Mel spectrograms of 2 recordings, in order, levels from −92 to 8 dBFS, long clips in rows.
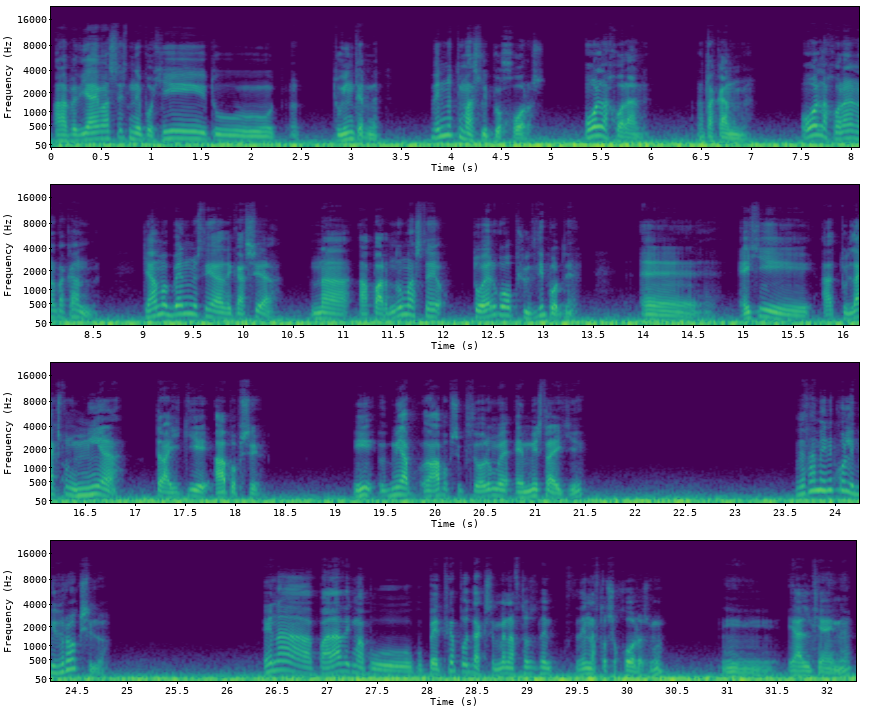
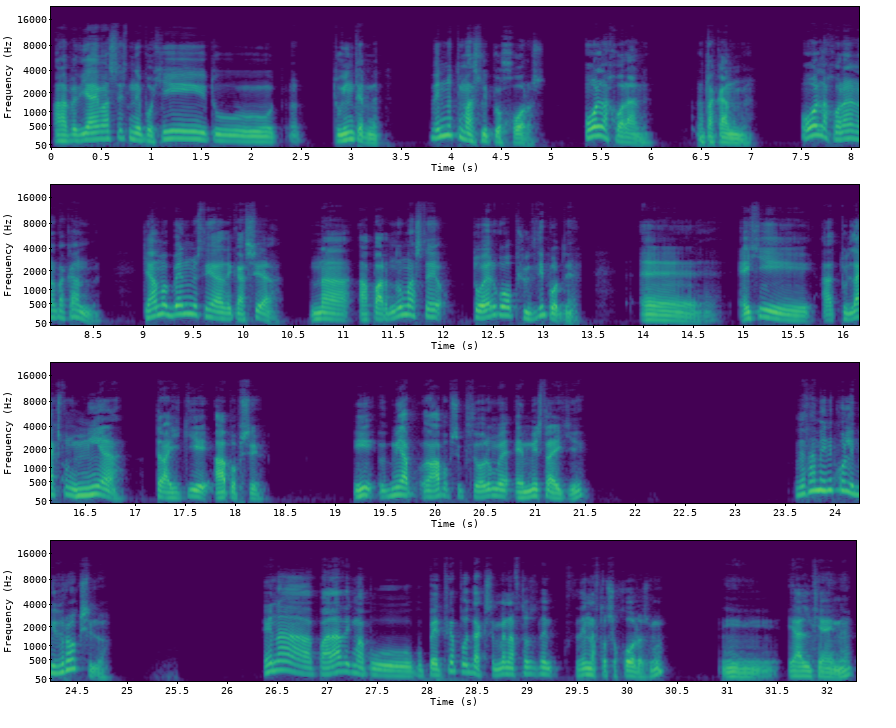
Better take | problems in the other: second | low rumble; faint; throughout; 25 dB below the speech

